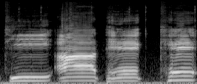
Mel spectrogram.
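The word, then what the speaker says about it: διαθήκη: 그다음에 헬라을에는 헬라어로는 디아데케 이렇게 발음을 합니다.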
